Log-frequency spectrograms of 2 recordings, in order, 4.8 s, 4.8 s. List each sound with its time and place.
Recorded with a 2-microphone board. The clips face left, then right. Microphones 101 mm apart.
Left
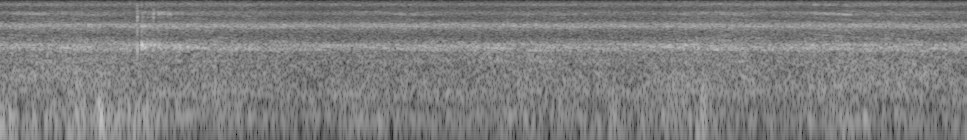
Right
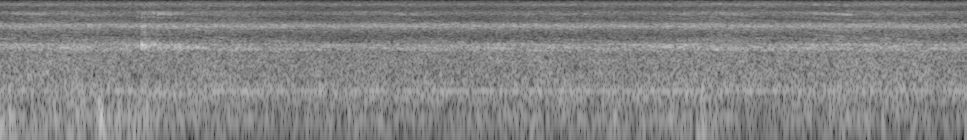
0.7 s dripping: 75° left (ahead or behind), 4.5 m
